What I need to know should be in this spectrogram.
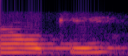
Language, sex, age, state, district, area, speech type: Tamil, female, 18-30, Tamil Nadu, Nilgiris, rural, conversation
